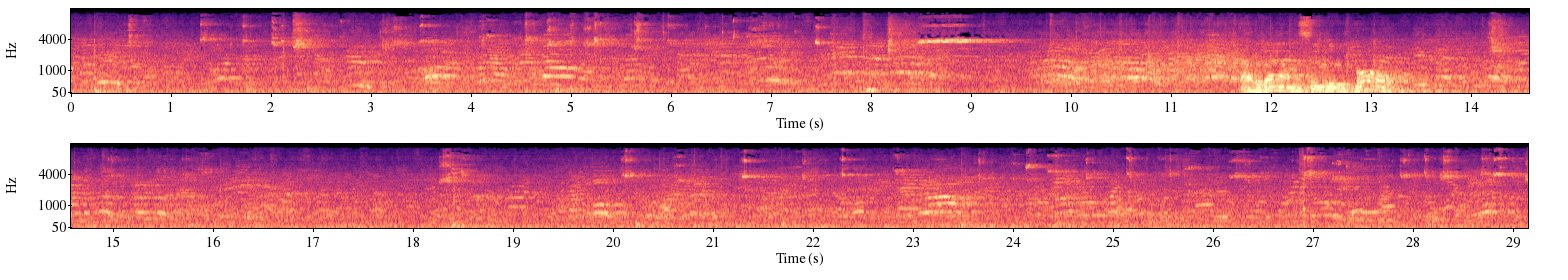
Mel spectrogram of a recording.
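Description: Basketball shoes squeak sharply on a wooden court.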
